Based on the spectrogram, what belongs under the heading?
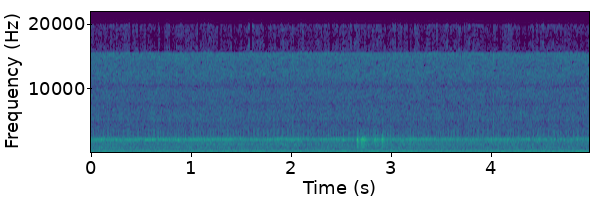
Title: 2006 Hyundai Sonata knocking/ticking sound. What is it?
